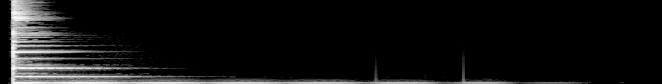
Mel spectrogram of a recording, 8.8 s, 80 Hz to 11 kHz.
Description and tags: A brass bowl struck with a wooden striker. Rode NT-4 > FEL battery pre-amp > Zoom H2 line in.
ding, bell, mono, ring, percussion, bowl, brass, clang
